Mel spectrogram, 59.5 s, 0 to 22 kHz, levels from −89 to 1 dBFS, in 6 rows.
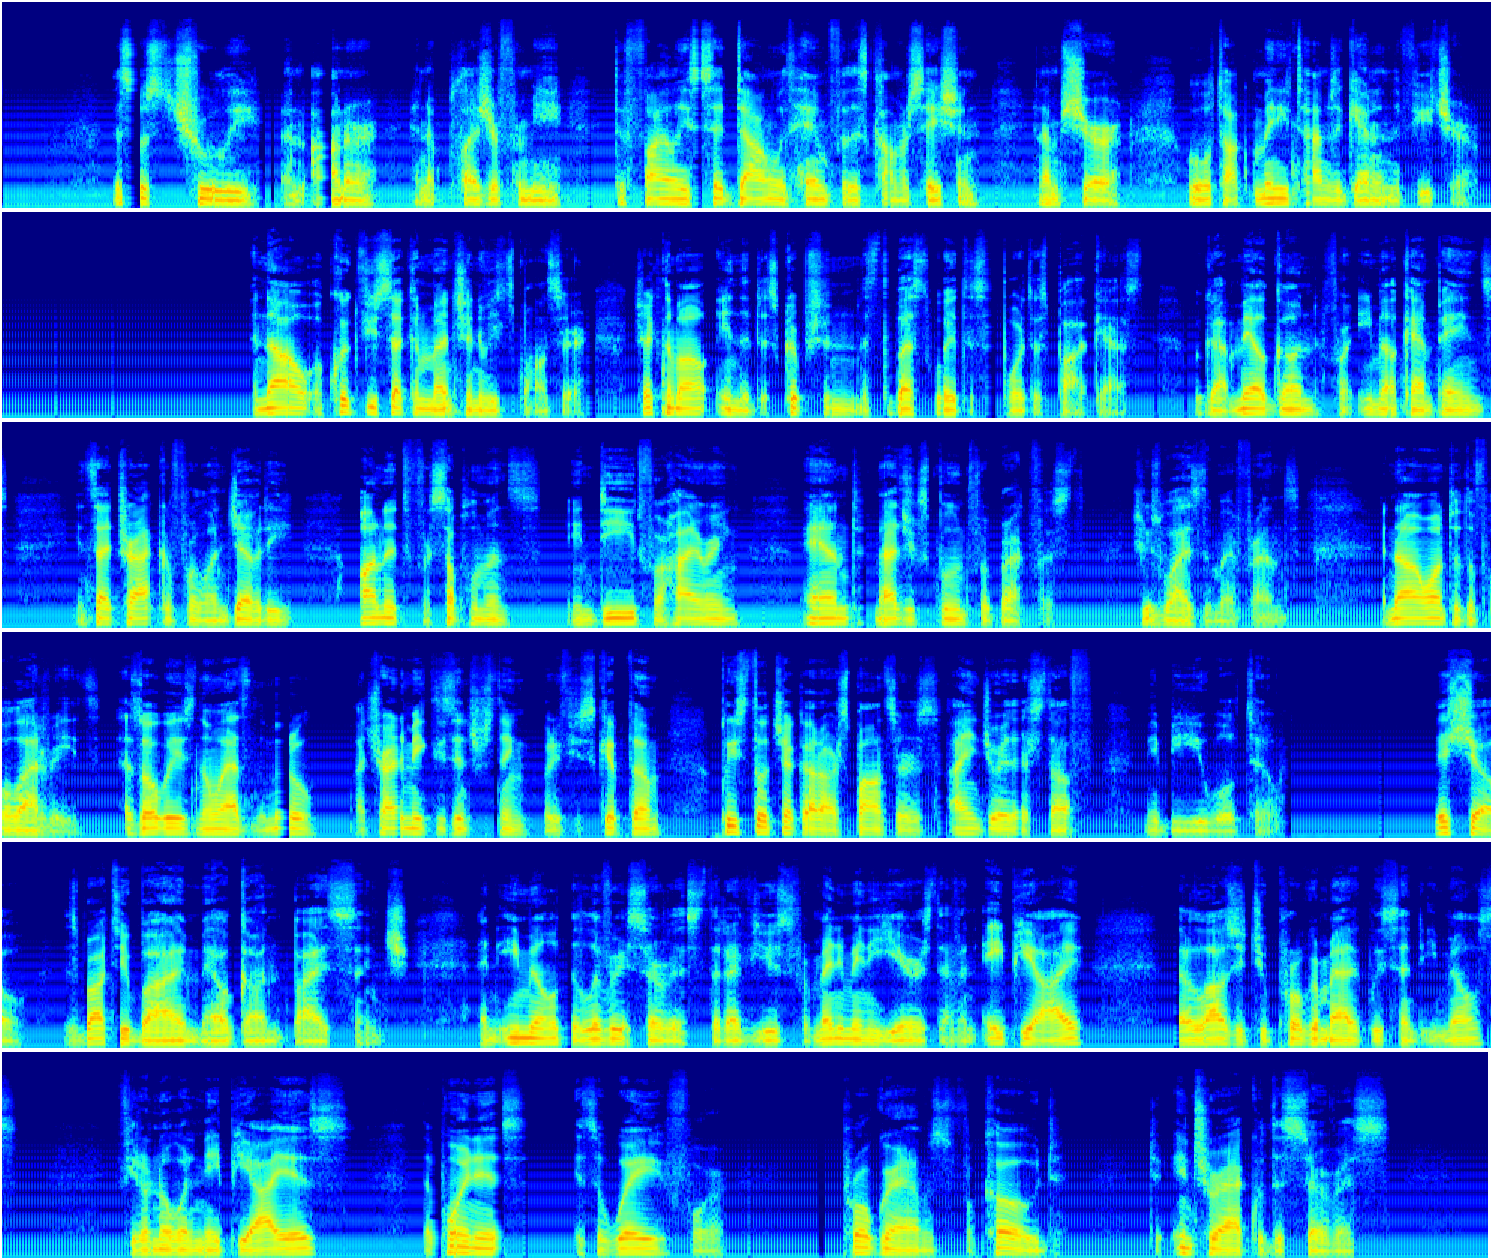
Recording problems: electrical hum; faint; throughout; 50 Hz, 30 dB below the speech
choppy; occasionally; 4% of the speech affected

